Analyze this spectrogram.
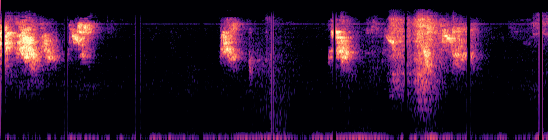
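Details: Feeding sparrows at a window feeder in the morning meal, short bright chirps in small groups separated by half-second pauses, a few dull knocks and low hum behind.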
